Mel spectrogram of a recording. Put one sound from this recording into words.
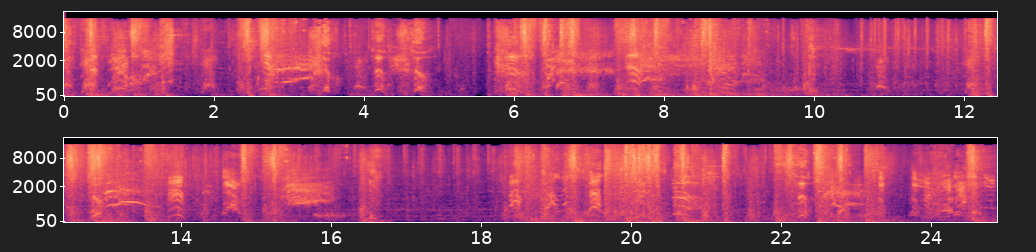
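Blades clash and strike in quick bursts of fighting.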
